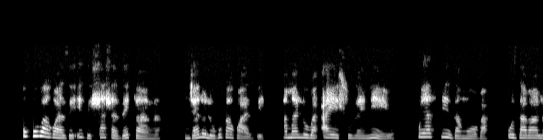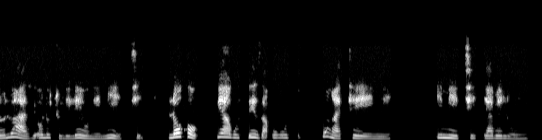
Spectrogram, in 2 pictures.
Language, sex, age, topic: North Ndebele, female, 18-24, health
